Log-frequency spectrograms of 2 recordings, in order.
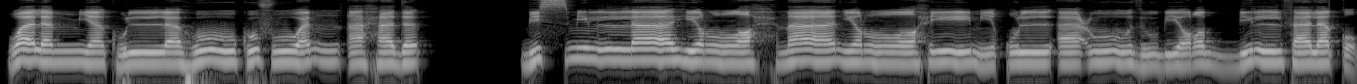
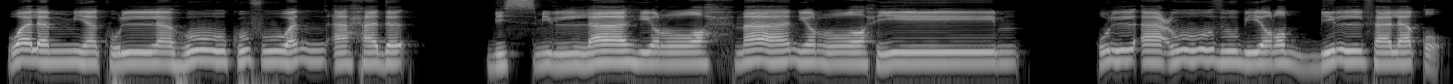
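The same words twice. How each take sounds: First: A pause comes only before the basmala. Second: Pauses come before and after the basmala. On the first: "on fait une pause, puis on prononce la basmala avec le début de sourate, sans pause entre les deux" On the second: "on fait une pause, on récite la basmala, on fait une pause et on commence le début de sourate"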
